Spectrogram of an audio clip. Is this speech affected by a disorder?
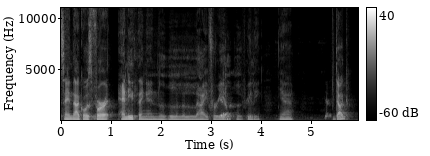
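Yes: stuttering; stuttering that comes and goes, occasional very severe episodes, voluntary stuttering a goal, finds it hard; stutters more when not podcasting, once avoided words like toronto, stutters own name when disclosing; here prolonged sounds.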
